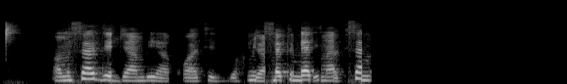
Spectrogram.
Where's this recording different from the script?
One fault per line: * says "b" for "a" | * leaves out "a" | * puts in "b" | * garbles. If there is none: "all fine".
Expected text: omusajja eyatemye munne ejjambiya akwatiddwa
* leaves out "eyatemye munne"
* garbles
